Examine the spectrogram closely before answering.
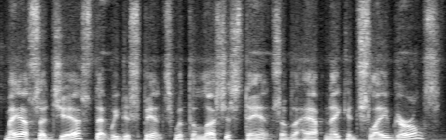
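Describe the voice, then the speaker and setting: A man plays a meek male acolyte in a comic fantasy storybook. He is dutiful, deferential and a bit nervous. The pitch is lively, with faint music behind. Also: moderate pace, lightly acted. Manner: deferential, quavering.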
